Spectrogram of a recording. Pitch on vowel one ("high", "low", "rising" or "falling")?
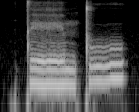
low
